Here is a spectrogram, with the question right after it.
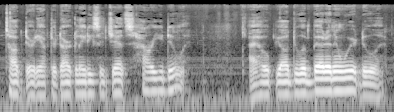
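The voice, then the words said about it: Voice sounds unwell. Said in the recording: “as you could tell by my voice, I'm half with you, too”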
